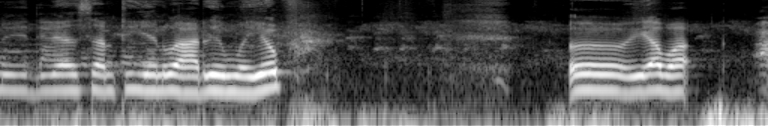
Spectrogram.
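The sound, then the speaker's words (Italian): Chickens clucking loudly at an intensive chicken farm in Village Diop, Senegal, in two bursts, a long run of clucks that rises in pitch and then a shorter one, with quieter farmyard noise in between. “a Village Diop sta mettendo in piedi un allevamento intensivo di polli, anche grazie ai soldi inviati dai fratelli.”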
